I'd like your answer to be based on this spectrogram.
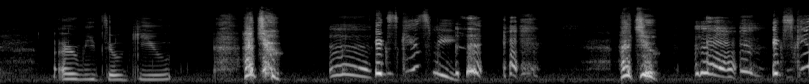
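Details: A mother sneezing while an infant laughs: sharp, explosive sneeze bursts between voiced breaths, with the infant's laughter between them.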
